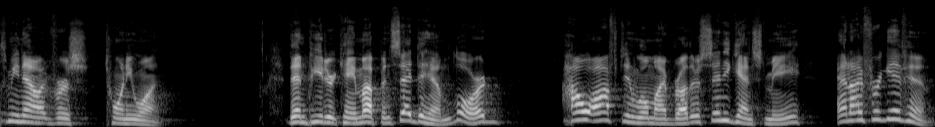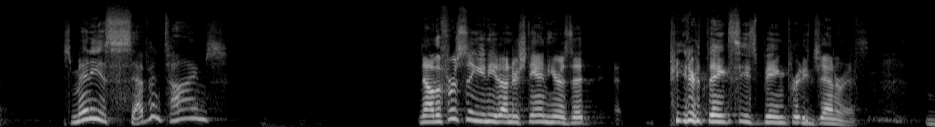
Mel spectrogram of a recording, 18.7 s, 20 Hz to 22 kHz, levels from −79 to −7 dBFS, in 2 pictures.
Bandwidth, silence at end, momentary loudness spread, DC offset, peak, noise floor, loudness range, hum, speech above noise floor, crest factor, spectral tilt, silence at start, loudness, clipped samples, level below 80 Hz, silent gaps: 19 kHz; 0 s; 12 LU; under 0.1%; -8 dBFS; -78 dBFS; 8 LU; none; 49 dB; 24 dB; -4 dB/octave; 0 s; -29 LUFS; under 0.1%; -82 dBFS; none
